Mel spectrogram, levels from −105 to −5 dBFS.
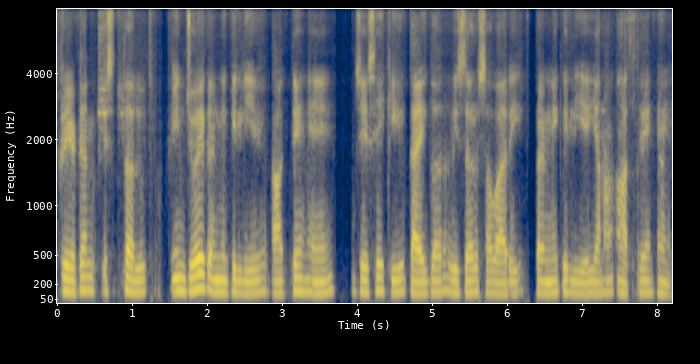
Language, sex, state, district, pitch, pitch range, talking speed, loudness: Hindi, male, Rajasthan, Jaipur, 120 Hz, 115-130 Hz, 140 wpm, -20 LUFS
